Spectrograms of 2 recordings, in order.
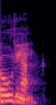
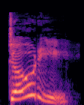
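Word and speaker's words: Doughty: How do you say her name? Yeah, Doty. – Doty by Caitlin Doty.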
